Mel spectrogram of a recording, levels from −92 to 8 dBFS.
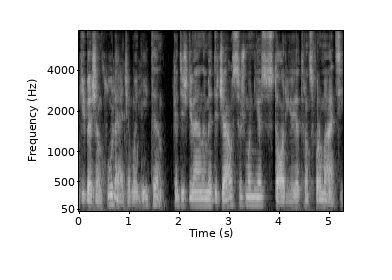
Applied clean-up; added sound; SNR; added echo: neural mask model DeepFilterNet 3.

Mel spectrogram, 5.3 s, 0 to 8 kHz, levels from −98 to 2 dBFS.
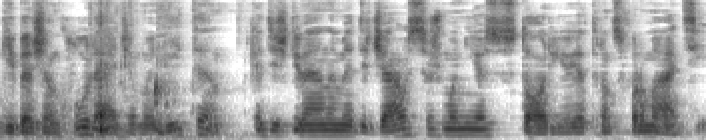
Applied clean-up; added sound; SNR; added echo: classical method WPE with log-MMSE.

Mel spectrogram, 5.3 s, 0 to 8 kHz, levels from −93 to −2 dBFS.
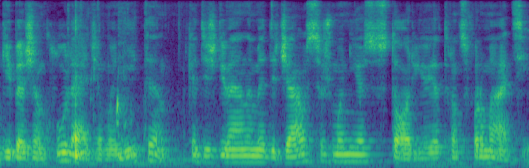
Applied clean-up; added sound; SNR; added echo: none; Water / Splash, splatter; 7 dB; reverberation time 0.2 s.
